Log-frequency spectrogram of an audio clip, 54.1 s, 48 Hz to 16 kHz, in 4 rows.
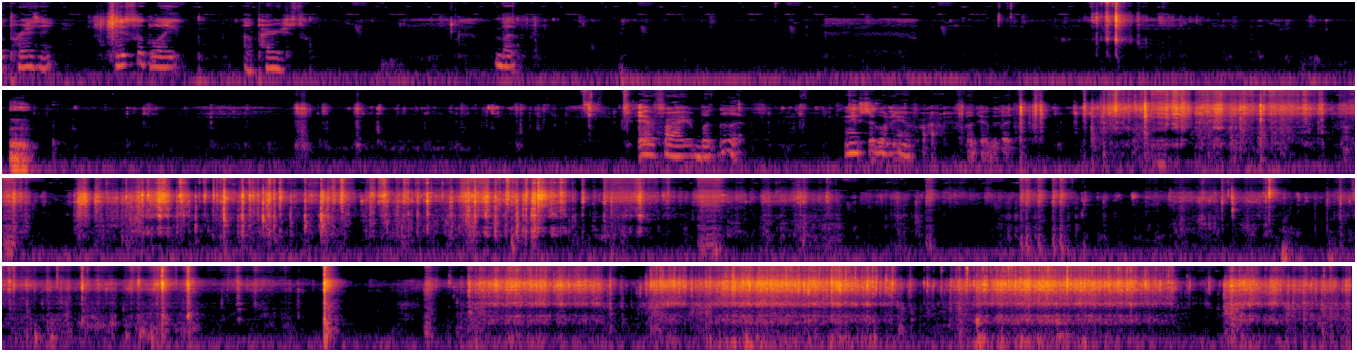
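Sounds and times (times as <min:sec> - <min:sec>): plastic packaging crinkling: 0:23.7 - 0:43.9, 0:44.6 - 0:54.0.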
